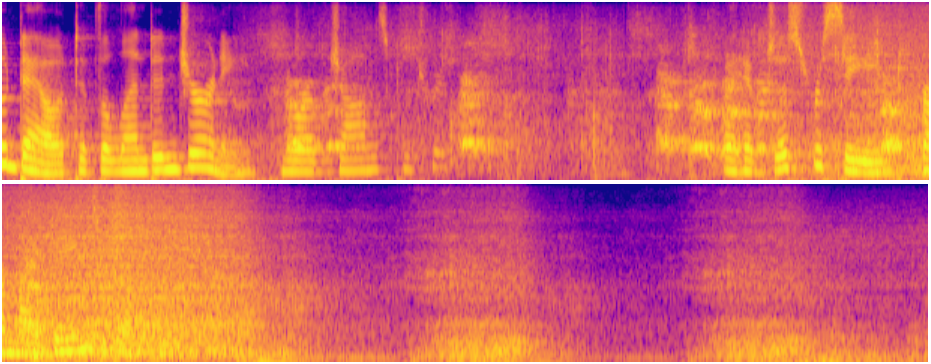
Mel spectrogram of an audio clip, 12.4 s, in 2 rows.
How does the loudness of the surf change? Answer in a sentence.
The volume of the surf goes down.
